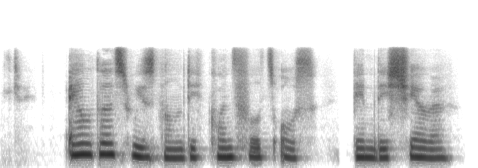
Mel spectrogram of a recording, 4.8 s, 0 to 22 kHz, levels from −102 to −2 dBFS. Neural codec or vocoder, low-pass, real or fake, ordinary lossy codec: codec, 16 kHz, 0.5 kbps, FunCodec, trained on Chinese and English, 25 frames a second; none; fake; none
